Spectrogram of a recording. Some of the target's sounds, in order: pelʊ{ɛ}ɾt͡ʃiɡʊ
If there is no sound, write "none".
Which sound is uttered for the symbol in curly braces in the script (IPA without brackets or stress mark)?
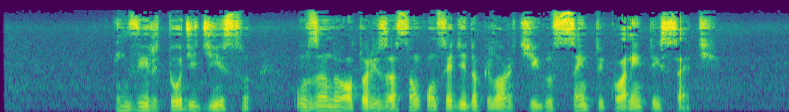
a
